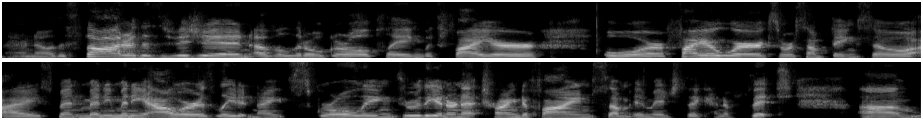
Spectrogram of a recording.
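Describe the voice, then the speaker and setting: A woman poet reads her verse in a measured, quiet way and then talks about her book in a soft, halting voice full of ums. Her voice sits at an ordinary middle pitch. It sounds picked up by a webcam microphone at home. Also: little pitch movement. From Montana and western Colorado, USA. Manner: soft-spoken, many ums, measured reading. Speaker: poet reading her work. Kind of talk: poetry reading with spoken introductions.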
